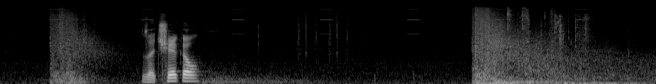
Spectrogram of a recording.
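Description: Counter-Strike gunfire plays as a short rapid burst of shots, followed by a longer stretch of dense firing and clatter. A brief spoken remark comes between them.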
